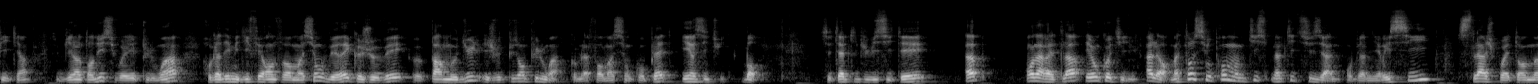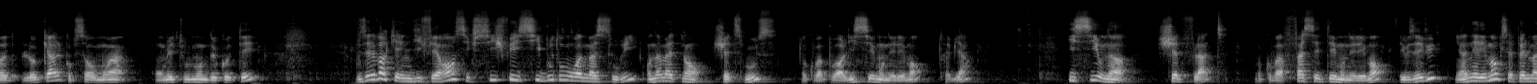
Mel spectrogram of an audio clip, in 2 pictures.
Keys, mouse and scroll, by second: 7.6-10.1 shift+middle drag, 10.1-10.7 scroll up 6, 10.7-11.7 shift+middle drag, 11.7-12.9 scroll up 3, 12.9 click, 14.4 KP_Divide, 14.9-15.3 scroll down 2, 15.3-17.4 middle drag, 17.4-18.0 scroll up 2, 18.0-27.7 shift+middle drag, 27.7-30.7 right drag.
